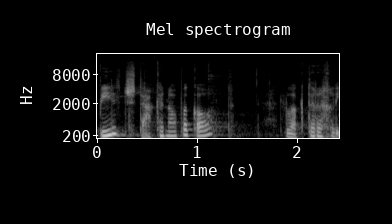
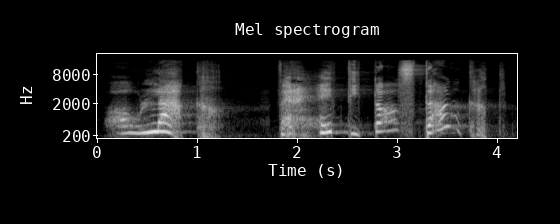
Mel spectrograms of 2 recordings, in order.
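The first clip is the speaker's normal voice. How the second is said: high, loud, slow amazement; astonished; 12 semitones higher, 12 dB louder, much slower than usual. Acted. Malvine reacts to the secret, astonished, high and loud. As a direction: gasp at the news.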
